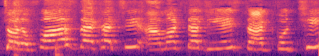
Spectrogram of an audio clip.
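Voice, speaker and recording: Kolkata Bengali shop seller, woman, live-stream pitch, very high and sharp, phone-mic sound. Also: steady tone, brisk, slight background noise. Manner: chatty, addresses viewers directly, counts off sizes. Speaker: online clothing seller. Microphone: phone camera.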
